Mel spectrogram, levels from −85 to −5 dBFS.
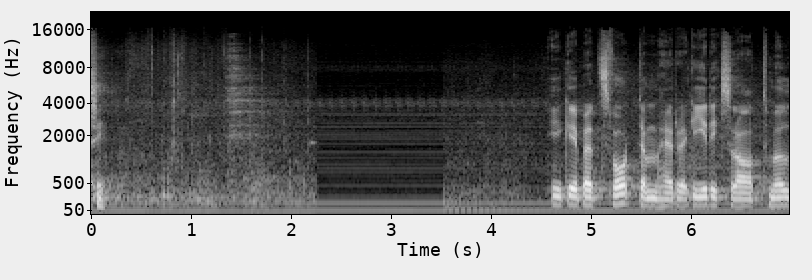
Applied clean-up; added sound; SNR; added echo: none; none; none; none.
